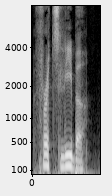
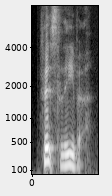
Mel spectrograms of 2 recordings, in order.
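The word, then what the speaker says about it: Fritz Leiber: How do you pronounce this author's name? – Fritz Lieber. – Fritz Lieber. – Yeah, you can thank my love of German musical theatre for that.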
